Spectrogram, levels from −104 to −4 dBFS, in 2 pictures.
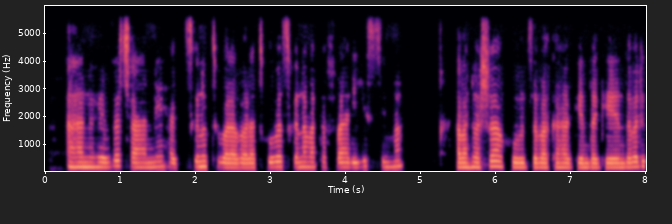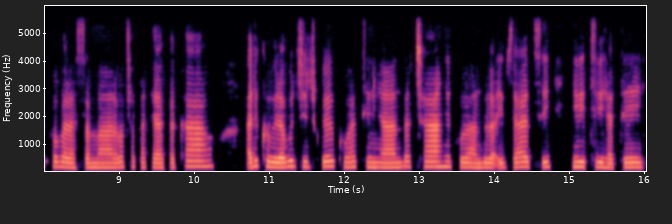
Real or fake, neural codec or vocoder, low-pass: real; none; 5.4 kHz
